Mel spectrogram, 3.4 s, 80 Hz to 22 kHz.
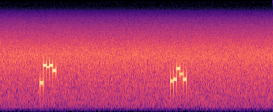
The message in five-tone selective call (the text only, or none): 11008 23963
